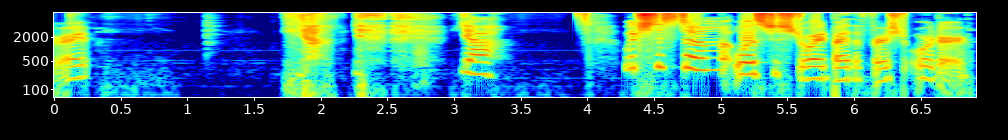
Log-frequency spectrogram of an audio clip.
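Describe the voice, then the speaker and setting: A woman's voice: fairly high pitch, a little mellow, no echo, studio quality. A tired young woman chatting casually through a quiz, giggly and self-mocking. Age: young adult. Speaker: vlogger. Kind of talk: casual chat doing a quiz.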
